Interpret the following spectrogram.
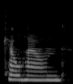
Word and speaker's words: kellhound: am on Twitter at kellhound uh which is spelled like hellhound bill with a K and I'm on Blue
